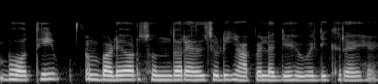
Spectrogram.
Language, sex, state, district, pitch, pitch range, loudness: Hindi, female, Uttar Pradesh, Hamirpur, 210 Hz, 200-215 Hz, -17 LUFS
